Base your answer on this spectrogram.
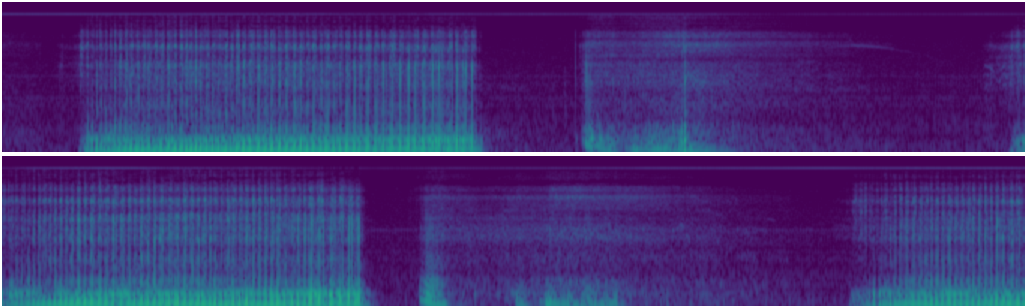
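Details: Gilbert the French Bulldog, sleeping, produces long roaring snores of about two and a half seconds each, separated by short snorty, wheezing inhalations, in a steady rhythm of three snores.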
